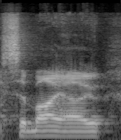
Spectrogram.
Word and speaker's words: Ceballos: Ceballos. That seems to be how you pronounce that name.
